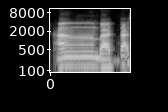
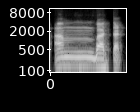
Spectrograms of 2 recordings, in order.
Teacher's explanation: Satu bibir buka sikit ambatat tapi dengung sama juga. Kalau tutup pun dengung jugalah ambatat. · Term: Iklab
